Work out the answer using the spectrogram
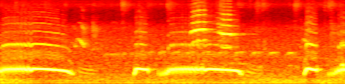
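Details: Turtle dove singing 'gacor' to prompt local doves: two long, even low coos with falling ends, each preceded by a brief clipped note. Faint higher chirps alongside.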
